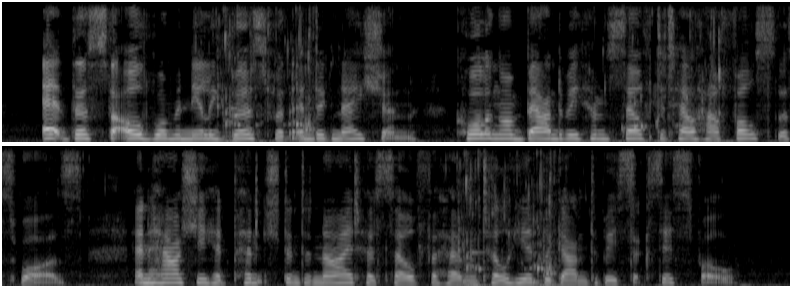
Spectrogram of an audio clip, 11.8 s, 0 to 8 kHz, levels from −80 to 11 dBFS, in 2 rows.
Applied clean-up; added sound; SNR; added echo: none; Liquid; 18 dB; none.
